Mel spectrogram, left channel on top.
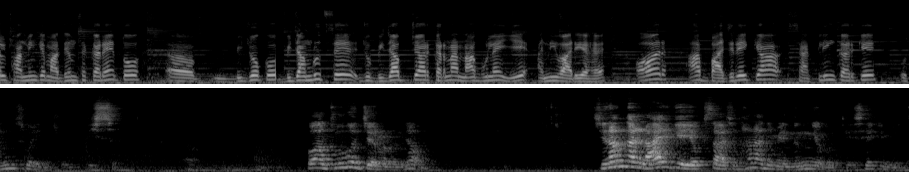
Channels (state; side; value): different; both; correlation 0.01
